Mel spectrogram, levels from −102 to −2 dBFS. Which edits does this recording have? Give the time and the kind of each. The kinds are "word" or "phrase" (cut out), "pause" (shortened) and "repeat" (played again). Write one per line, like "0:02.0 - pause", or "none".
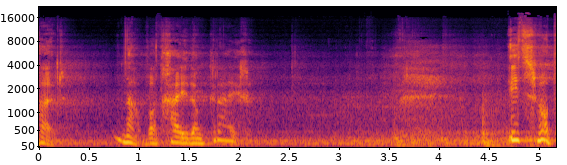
none

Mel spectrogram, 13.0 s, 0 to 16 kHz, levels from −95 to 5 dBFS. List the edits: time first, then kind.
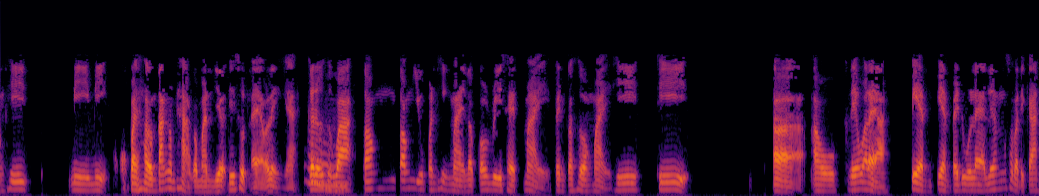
0:03.8 - pause
0:04.5 - pause
0:08.1 - pause
0:10.5 - pause

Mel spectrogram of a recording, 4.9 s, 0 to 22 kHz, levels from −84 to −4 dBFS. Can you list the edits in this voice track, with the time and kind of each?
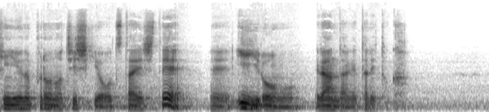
0:02.0 - pause

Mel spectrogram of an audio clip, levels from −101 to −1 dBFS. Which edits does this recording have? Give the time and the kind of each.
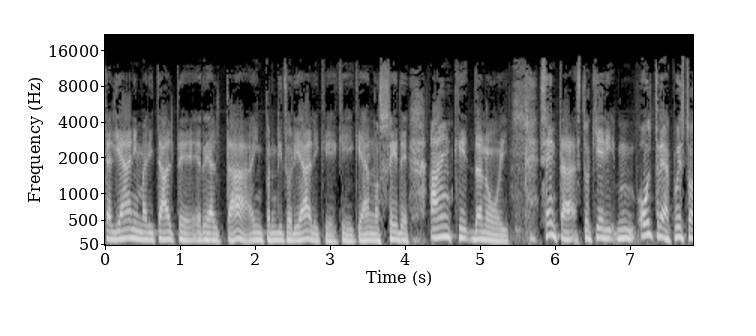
none

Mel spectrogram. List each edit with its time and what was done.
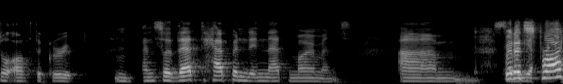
0:01.3 - pause

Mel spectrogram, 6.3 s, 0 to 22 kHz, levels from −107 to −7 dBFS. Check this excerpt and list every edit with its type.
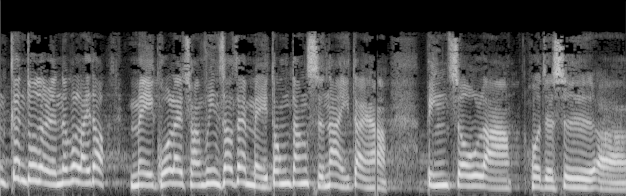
0:04.2 - word
0:05.2 - pause

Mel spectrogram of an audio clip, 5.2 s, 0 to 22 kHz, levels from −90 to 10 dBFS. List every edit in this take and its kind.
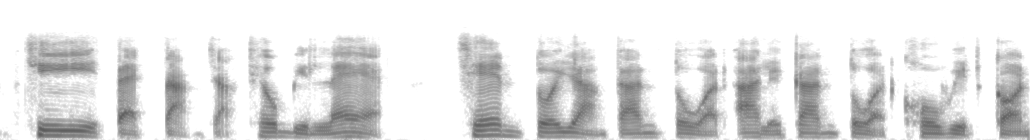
0:03.8 - word

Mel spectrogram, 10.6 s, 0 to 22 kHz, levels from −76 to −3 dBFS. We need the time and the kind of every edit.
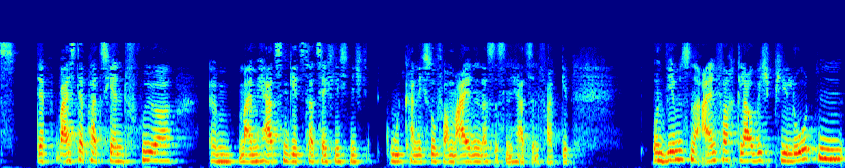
none

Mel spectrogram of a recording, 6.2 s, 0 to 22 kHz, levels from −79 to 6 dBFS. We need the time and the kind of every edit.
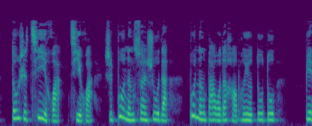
0:01.4 - pause

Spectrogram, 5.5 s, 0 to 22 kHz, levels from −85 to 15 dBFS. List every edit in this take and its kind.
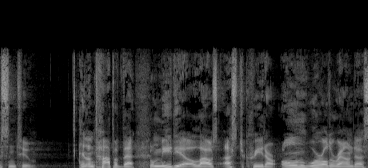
0:02.2 - word

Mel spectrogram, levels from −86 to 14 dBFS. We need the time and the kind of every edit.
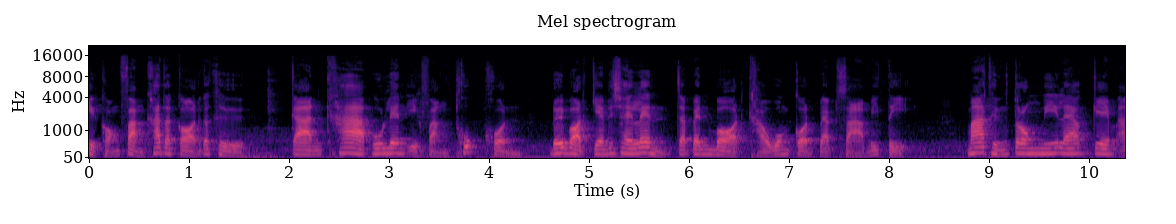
none

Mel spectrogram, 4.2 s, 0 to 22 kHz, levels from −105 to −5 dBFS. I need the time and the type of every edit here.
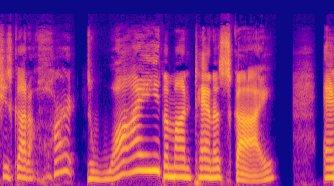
0:01.1 - word
0:02.0 - word

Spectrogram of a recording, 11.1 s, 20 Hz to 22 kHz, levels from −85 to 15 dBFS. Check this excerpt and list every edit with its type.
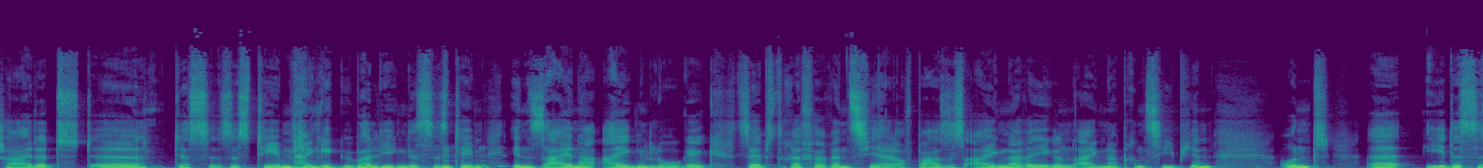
none

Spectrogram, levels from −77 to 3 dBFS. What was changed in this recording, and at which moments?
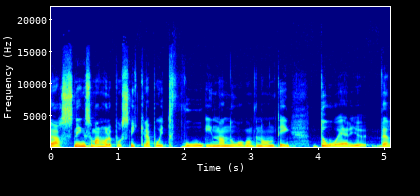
0:02.3 - word
0:03.1 - word

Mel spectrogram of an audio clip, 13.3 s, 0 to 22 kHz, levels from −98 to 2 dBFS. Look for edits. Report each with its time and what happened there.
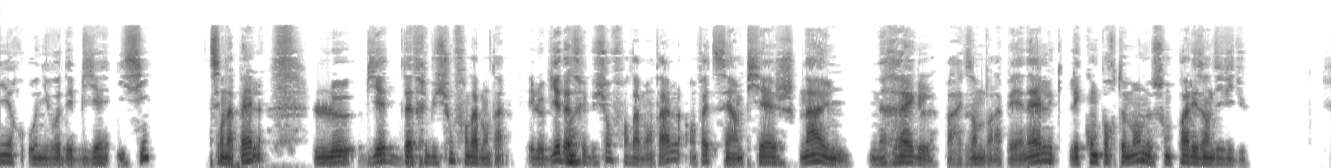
0:02.2 - word
0:03.6 - word
0:05.2 - pause
0:08.0 - phrase
0:08.6 - pause
0:10.6 - phrase

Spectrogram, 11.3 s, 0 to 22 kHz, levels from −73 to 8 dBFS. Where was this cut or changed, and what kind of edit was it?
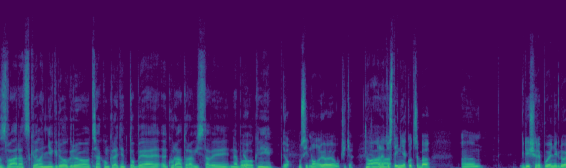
0:03.3 - word
0:06.2 - word
0:09.9 - pause

